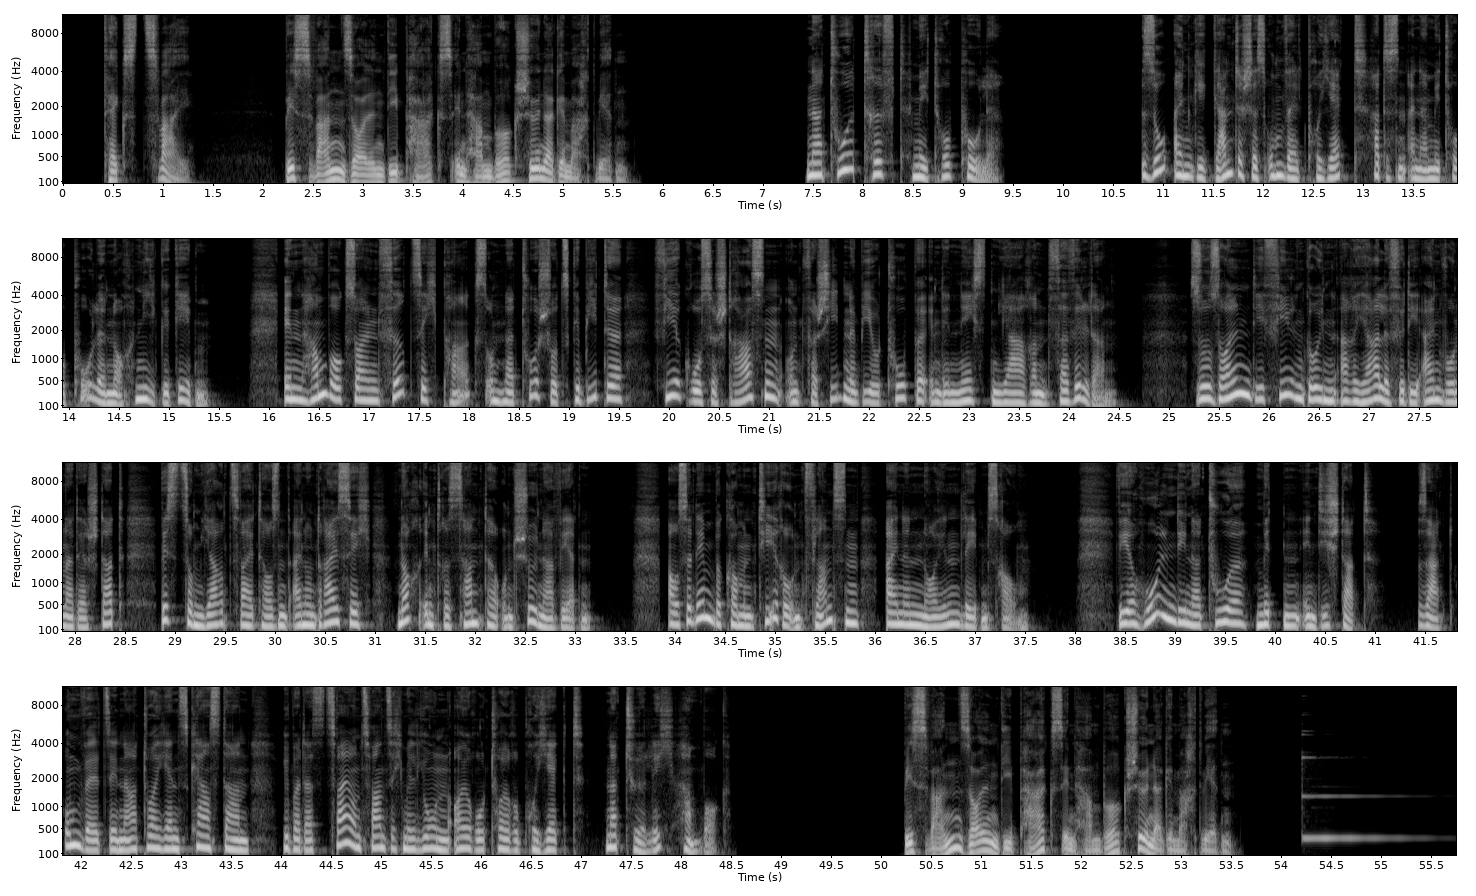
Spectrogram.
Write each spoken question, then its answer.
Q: Bis wann sollen die Parks in Hamburg schöner gemacht werden?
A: Bis zum Jahr 2031.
